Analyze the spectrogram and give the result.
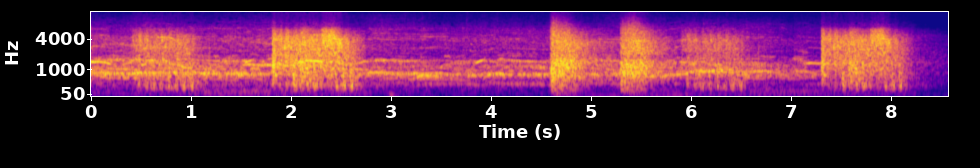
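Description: Loud, sharp bangs burst out several times at irregular intervals over a playing song, sounding like gunshots or fireworks cracking close by above the music.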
